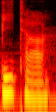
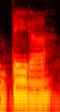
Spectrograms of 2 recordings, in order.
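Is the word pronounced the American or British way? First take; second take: British; American. First: It is pronounced with a British accent. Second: It is pronounced with an American accent. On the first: "the British British isms" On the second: "rather than"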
